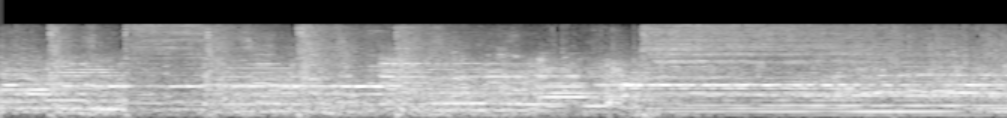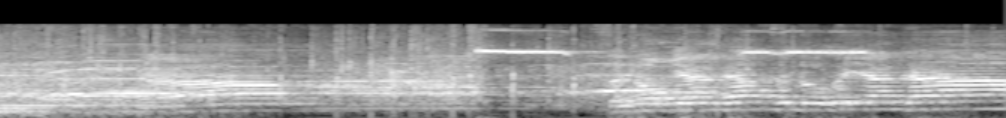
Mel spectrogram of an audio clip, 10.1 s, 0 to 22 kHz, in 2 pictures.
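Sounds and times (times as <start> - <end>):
rock band chord ringing out: 0.0 - 5.4
audience cheering: 2.6 - 9.4.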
